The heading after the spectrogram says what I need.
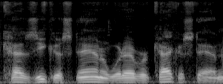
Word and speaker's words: Kazakhstan: Kazakhstan is actually how you say it, so I was able to get that corrected.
